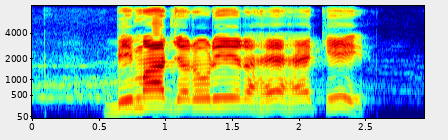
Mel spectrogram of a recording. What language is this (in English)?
Magahi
